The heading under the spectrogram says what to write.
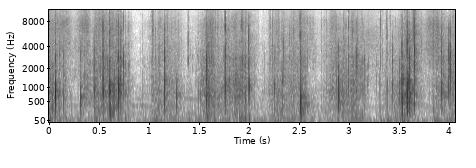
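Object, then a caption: Foil-lined paper coffee bag. A tall orange foil-lined paper coffee bag with a blue stripe, apparently full of beans, is held upright in both hands and squeezed and scratched with the fingertips. It gives off dry, papery crinkling and crackling in quick bright bursts, with several louder crunches standing out from a steady rustle.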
